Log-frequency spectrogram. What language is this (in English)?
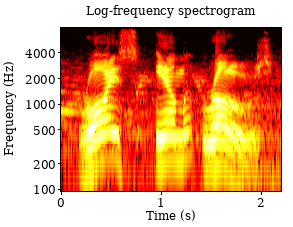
English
